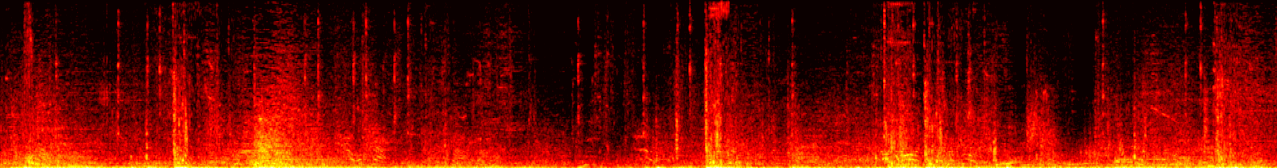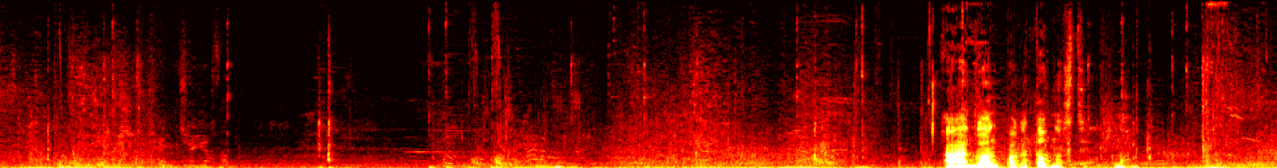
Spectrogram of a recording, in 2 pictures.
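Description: Fantasy battle sound effects clash and burst with spell blasts.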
